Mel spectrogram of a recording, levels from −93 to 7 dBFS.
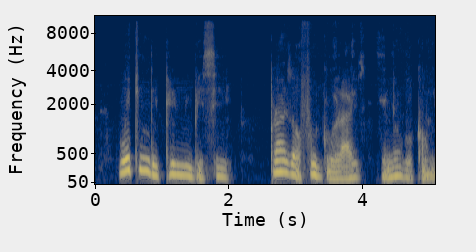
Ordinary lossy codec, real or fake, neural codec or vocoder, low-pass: none; fake; codec, 24 kHz, 3 kbps, HILCodec; 9.9 kHz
